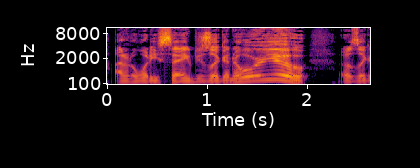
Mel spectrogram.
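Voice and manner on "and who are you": put-on high, loud old man's bark; old man demanding.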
